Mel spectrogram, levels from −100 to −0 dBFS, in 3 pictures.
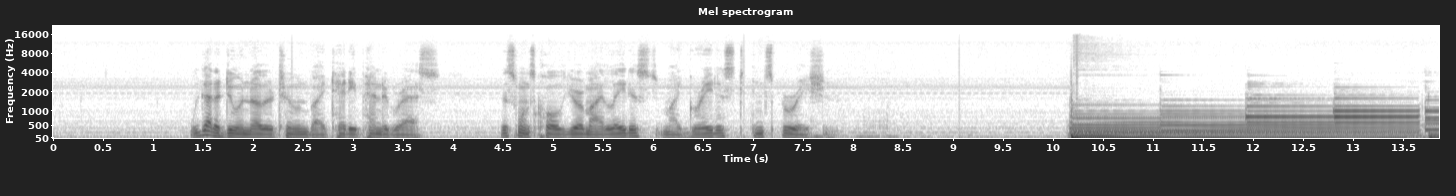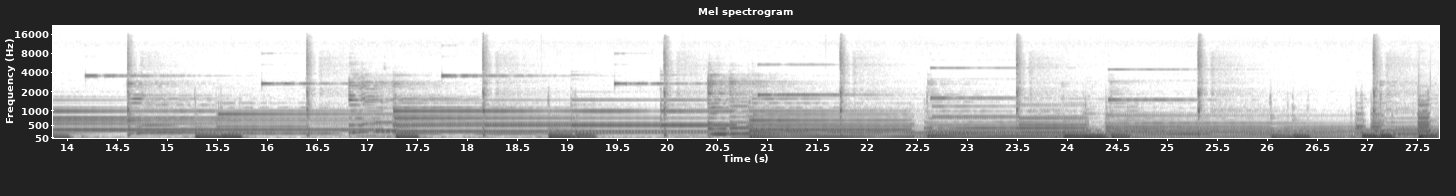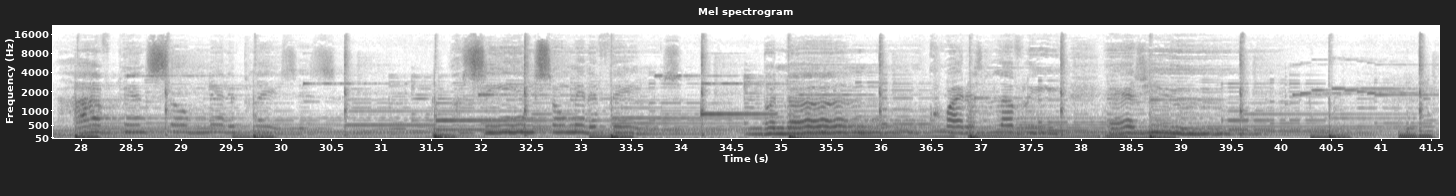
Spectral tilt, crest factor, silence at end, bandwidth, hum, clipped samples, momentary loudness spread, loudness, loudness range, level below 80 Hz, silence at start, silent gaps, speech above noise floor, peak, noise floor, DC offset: -6 dB/octave; 22 dB; 0 s; 16.5 kHz; none; under 0.1%; 12 LU; -41 LUFS; 7 LU; -44 dBFS; 1.35 s; none; 29 dB; -18 dBFS; -72 dBFS; under 0.1%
